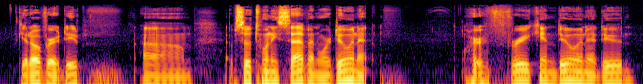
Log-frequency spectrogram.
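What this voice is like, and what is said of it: Whispering. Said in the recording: “I am whispering ... that's why I sound like this.”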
